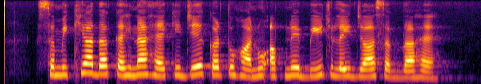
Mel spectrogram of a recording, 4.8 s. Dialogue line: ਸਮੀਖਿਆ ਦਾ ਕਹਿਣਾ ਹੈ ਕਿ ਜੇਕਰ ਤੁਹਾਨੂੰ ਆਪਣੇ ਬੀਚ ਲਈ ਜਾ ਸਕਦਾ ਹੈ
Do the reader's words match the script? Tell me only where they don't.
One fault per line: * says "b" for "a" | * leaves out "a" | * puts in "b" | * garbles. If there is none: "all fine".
all fine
